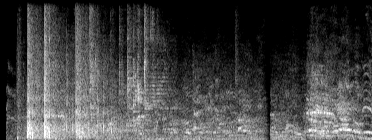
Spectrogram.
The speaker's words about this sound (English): Oh, it's working. Here we go. Ooh, there's the shots.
